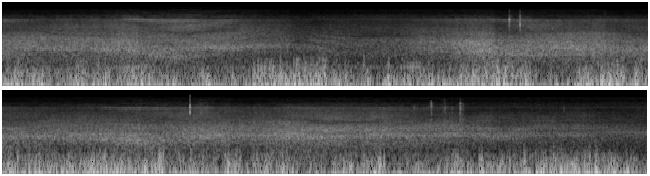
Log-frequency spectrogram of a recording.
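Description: Wind buffeting the microphone of a camera on a moving bicycle, a steady low rushing, with cars passing on the adjacent highway in swells of road noise a few times.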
